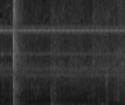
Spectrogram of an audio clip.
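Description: Near-quiet room with a sharp tap about a quarter second in and a softer tap near the middle: a crawling baby's hands patting on a tile floor.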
